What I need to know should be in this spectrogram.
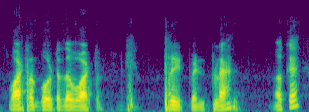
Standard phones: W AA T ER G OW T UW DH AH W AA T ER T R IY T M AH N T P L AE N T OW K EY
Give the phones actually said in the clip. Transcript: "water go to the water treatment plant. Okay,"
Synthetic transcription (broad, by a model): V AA T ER G OW T UW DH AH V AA T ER T R IY T M AH N T P L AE N OW K EY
